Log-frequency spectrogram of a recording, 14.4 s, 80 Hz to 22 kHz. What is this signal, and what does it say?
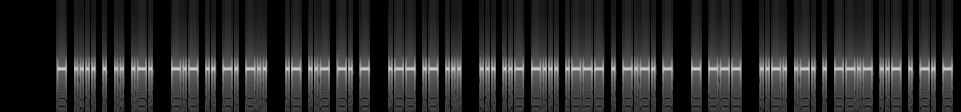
Morse code, heard as a keyed tone, about 28 wpm, 700 Hz. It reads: THEIR KIND AUNT WAS SUBJECT TO FREQUENT
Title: Pangram Challenge v2 - 28wpm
